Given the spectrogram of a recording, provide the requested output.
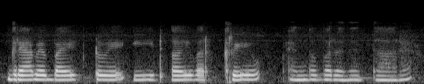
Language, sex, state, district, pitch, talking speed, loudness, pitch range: Kannada, female, Karnataka, Koppal, 215 Hz, 115 wpm, -16 LUFS, 210-220 Hz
